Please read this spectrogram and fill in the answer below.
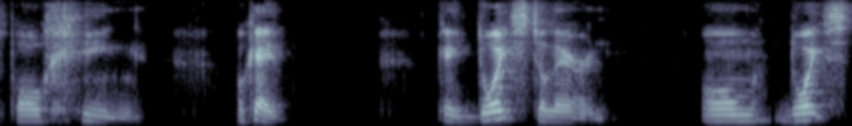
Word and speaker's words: poging: a Dutch G, but that second G after the N, at least in his dialect, they pronounce it NG the same as an English person. So it's poging. You don't go poging. You don't put a little hitch there.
